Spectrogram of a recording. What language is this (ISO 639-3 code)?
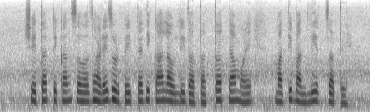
mar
